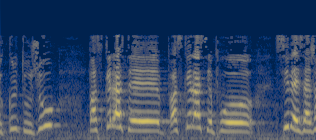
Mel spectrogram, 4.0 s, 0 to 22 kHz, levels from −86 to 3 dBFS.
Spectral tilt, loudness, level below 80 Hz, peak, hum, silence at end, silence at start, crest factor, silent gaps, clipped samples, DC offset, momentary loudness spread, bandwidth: -1 dB/octave; -21 LUFS; -52 dBFS; -4 dBFS; none; 0 s; 0 s; 18 dB; none; under 0.1%; under 0.1%; 12 LU; 8 kHz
